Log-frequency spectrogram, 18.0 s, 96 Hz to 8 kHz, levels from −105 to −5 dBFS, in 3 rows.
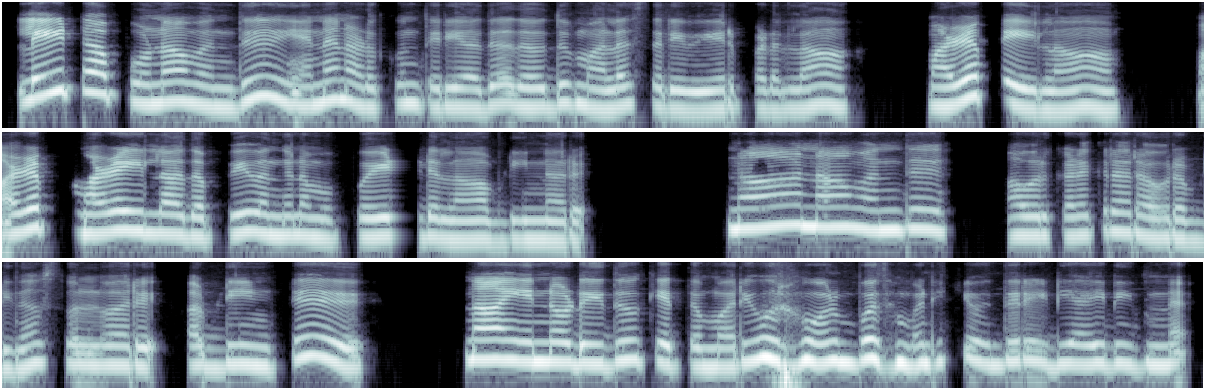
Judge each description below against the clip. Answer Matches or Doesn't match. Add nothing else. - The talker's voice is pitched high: Matches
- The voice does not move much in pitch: Doesn't match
